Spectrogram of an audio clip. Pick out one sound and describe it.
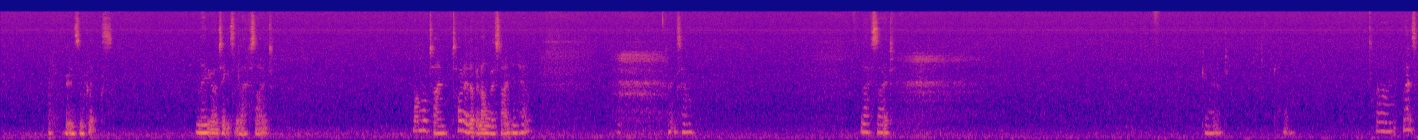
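A young woman speaks calmly and softly nearby, in short phrases with pauses.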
